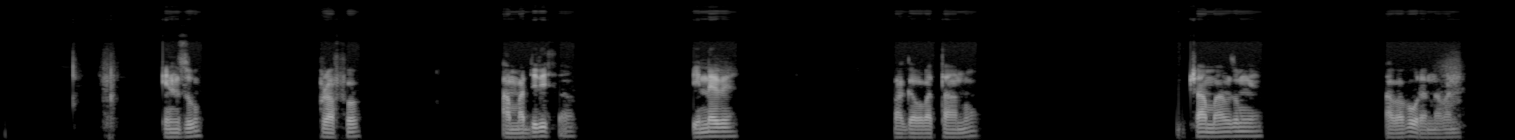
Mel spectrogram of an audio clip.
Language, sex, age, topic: Kinyarwanda, male, 25-35, government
